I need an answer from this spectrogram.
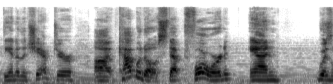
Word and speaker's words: Kabuto: And apparently it's not Kabuto, it's Kabuto.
